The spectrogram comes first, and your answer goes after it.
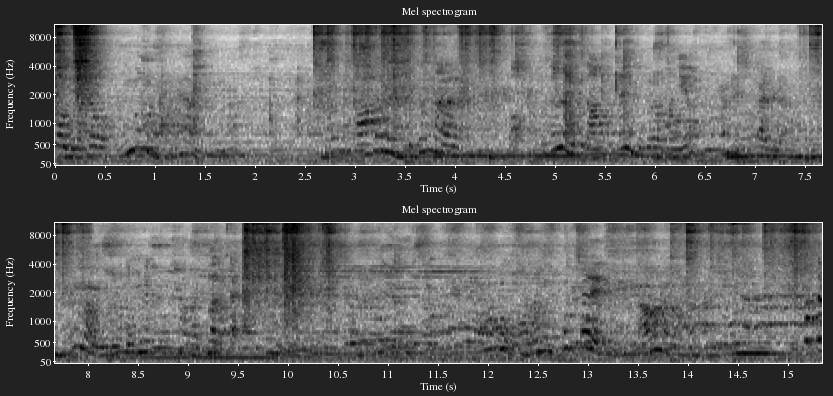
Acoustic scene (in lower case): restaurant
